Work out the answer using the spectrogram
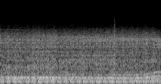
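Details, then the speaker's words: Kohler 20HP V-Twin engine on a scrap-yard Miller Legend 302 welder/generator, after replacing bad capacitor C41 on PC1, fires right up and runs steady and even with a smooth low hum, no knocks or misses; voltage 12.9, normal running. "Um fires right up. Apparently voltage is normal."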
